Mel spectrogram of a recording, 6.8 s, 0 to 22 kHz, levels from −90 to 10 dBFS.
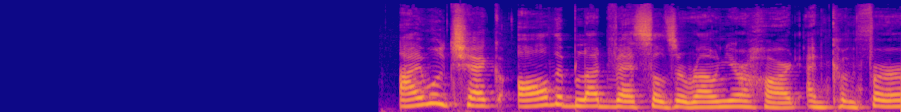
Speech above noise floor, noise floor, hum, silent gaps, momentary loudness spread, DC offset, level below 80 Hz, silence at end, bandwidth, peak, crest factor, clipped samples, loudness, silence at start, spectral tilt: over 77 dB; under -90 dBFS; none; none; 4 LU; under 0.1%; -54 dBFS; 0 s; 19 kHz; 0 dBFS; 16 dB; under 0.1%; -13 LUFS; 3 s; -4.5 dB/octave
